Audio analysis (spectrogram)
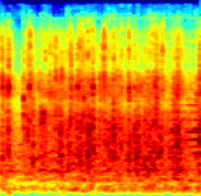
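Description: Audience applause at a Bengali song performance event, a steady dense wash of clapping from a crowd across the whole stretch, fairly even in loudness with no clear voices standing out.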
